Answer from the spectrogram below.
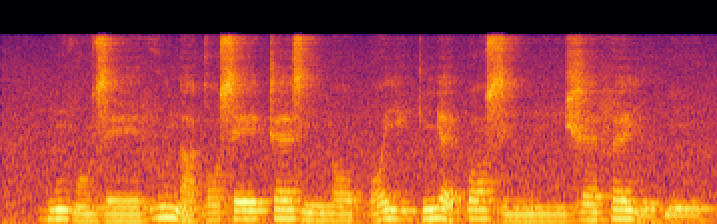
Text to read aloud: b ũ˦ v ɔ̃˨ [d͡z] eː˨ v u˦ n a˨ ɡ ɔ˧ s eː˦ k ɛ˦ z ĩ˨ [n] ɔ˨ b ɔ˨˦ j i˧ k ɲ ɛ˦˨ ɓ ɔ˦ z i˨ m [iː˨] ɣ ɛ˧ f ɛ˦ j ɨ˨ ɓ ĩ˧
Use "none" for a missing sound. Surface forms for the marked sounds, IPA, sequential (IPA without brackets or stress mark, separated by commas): z, n, iː˨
